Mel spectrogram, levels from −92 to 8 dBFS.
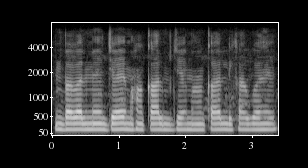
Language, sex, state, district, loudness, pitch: Hindi, male, Jharkhand, Deoghar, -16 LUFS, 155 Hz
